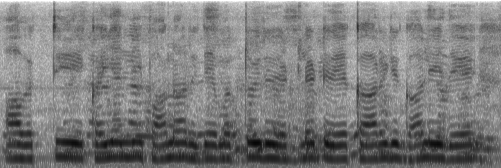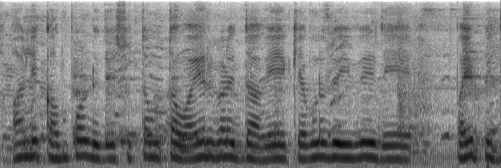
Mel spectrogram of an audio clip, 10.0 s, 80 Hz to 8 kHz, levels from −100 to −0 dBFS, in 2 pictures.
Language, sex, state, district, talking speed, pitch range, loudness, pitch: Kannada, male, Karnataka, Bellary, 165 wpm, 195-210 Hz, -15 LUFS, 200 Hz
